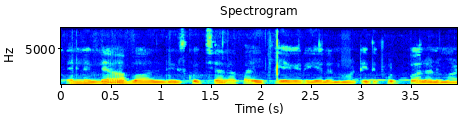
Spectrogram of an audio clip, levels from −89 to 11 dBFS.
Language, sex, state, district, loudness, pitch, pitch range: Telugu, female, Andhra Pradesh, Krishna, -18 LUFS, 170 Hz, 165-175 Hz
